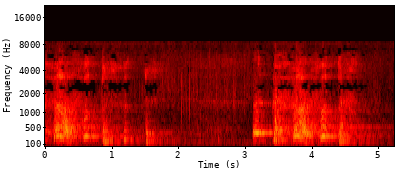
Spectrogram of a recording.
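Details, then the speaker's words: Two bouts of harsh, dry, hacking, unproductive coughs with no mucus rattle: irritative, insistent dry bronchial cough in bronchial carcinoma, from a medical teaching recording. "Come primo esempio, una tosse irritativa, bronchiale, insistente, secca, nel carcinoma bronchiale."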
